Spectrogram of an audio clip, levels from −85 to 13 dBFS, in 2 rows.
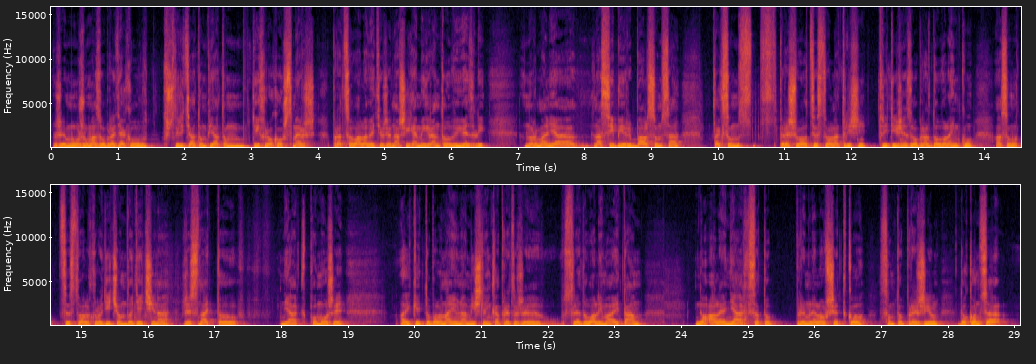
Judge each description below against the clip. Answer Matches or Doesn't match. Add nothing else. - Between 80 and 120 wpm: Doesn't match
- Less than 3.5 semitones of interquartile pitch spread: Matches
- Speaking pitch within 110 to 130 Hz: Matches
